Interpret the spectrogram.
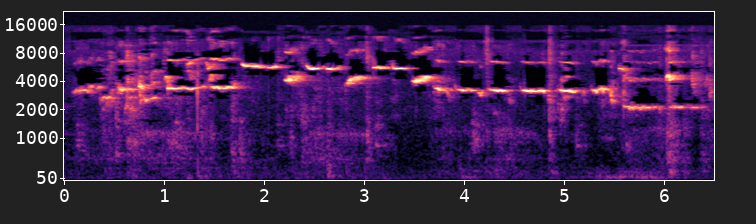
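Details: Russian canary delivering clear whistled phrases: short held notes at varied pitches, then a long steady whistle and a lower sustained tone, spaced roughly one per second.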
